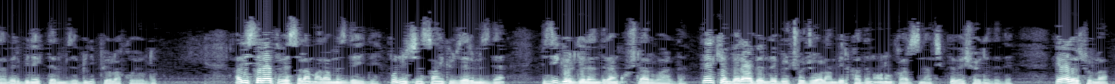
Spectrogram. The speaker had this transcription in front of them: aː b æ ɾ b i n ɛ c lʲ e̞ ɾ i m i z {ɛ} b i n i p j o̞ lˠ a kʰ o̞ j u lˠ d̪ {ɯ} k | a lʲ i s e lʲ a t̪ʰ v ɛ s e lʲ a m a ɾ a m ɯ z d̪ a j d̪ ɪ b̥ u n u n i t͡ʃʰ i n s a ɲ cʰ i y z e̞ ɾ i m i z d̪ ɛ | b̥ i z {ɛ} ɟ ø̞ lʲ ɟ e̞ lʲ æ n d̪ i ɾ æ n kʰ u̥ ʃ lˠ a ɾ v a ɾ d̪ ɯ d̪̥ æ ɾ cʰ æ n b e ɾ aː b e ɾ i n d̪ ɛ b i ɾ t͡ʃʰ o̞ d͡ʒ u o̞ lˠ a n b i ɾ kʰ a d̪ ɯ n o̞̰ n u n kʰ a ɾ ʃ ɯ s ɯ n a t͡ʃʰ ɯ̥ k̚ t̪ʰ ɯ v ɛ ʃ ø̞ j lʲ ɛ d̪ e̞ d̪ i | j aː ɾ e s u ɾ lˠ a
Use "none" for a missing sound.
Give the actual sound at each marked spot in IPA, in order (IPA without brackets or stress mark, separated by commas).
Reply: ɛ, u, i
